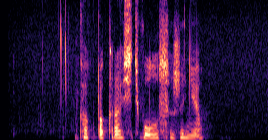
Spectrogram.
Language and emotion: Russian, neutral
